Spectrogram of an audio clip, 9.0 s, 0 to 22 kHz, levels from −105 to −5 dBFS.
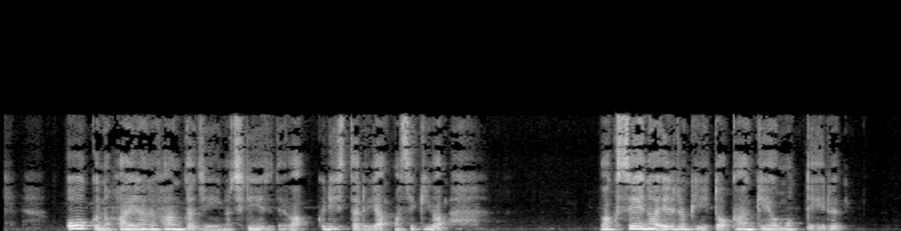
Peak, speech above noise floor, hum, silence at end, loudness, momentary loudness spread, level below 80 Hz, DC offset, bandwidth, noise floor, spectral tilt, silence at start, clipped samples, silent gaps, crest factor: -4 dBFS; 50 dB; none; 0.6 s; -21 LUFS; 13 LU; -62 dBFS; under 0.1%; 11.5 kHz; -71 dBFS; -5 dB/octave; 0.7 s; under 0.1%; none; 18 dB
